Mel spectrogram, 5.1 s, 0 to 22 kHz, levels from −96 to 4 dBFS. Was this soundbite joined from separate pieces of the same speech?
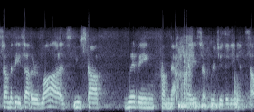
no; 0 cuts

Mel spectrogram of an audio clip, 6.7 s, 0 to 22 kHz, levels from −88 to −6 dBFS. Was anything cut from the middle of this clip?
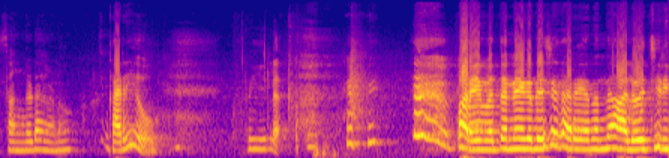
no; 0 cuts

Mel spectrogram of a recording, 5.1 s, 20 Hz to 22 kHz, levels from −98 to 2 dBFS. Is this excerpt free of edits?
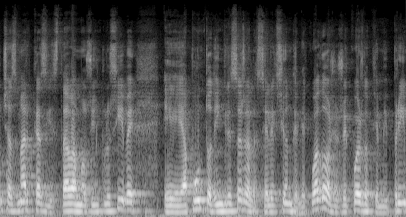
yes; 0 cuts

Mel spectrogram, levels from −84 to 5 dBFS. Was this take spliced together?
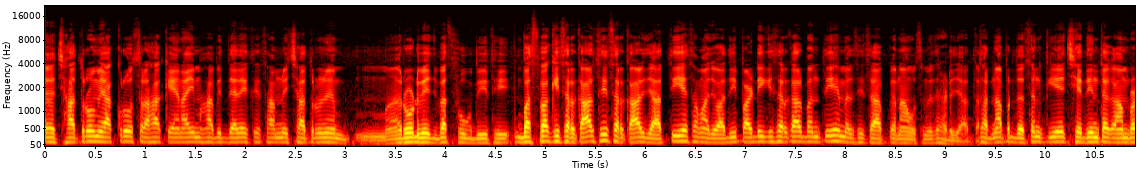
yes; 2 cuts; at 4.6 s, 9.3 s

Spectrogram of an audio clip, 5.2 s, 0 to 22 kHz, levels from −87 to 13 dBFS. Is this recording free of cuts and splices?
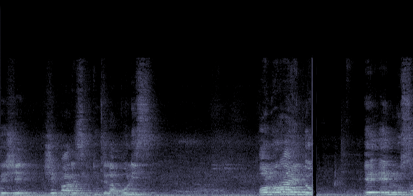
no; 1 cut; at 3.9 s

